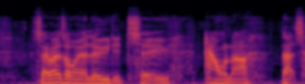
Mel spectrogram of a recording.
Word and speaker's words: Aune: So, as I alluded to, AA, that's how you pronounce it. I think I said in one of my early videos that it's pronounced Aun or A, but it has a Nordic translation.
